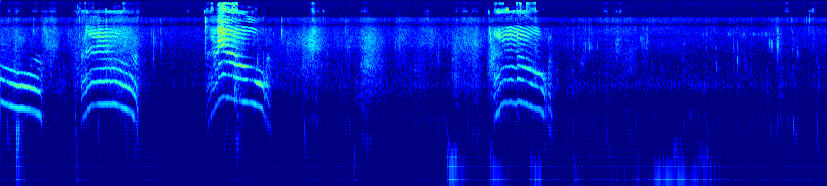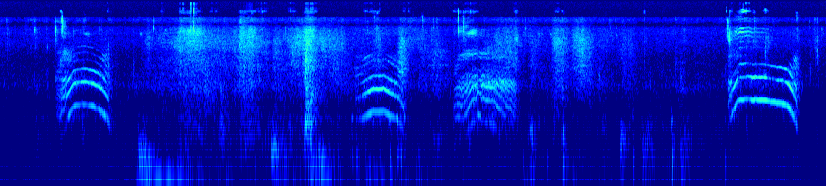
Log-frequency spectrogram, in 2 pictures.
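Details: Kittens left by their mother cat meow loudly to call her; repeated arched, wavering meows every one to two seconds, some overlapping, with low rumbling handling noise in between.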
